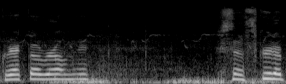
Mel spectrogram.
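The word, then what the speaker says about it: Greco-Roman: I was saying Greek Roman instead of Greco Roman.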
